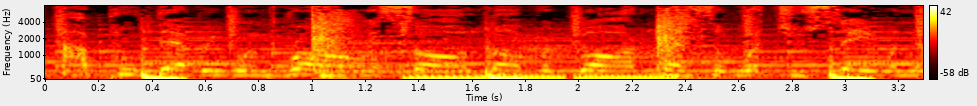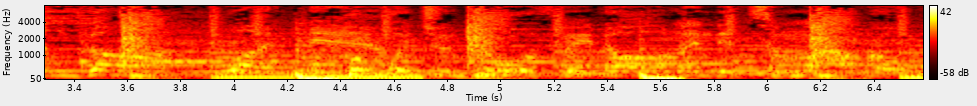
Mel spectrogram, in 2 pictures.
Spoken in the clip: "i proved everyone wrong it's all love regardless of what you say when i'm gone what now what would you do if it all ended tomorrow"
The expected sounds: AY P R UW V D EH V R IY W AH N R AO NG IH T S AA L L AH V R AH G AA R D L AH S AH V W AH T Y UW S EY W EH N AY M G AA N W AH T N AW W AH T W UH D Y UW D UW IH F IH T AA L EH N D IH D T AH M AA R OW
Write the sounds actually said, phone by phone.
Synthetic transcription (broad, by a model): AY P R UW V D EH V R IY W AH N R AO NG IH S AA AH L AH V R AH G AA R D L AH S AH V W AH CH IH S EY W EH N AY M G AA N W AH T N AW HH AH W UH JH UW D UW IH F IH T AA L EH N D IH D T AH M AA R OW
